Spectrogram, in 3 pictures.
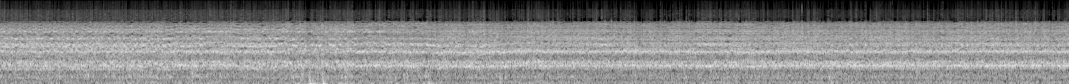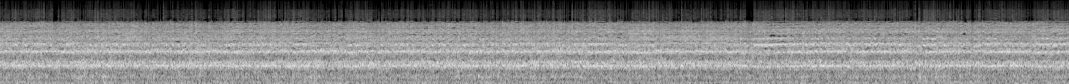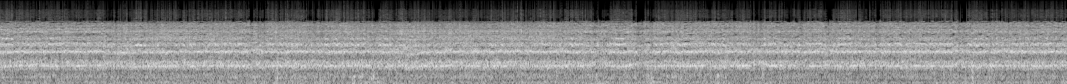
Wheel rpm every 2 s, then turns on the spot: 210, 220, 230, 230, 230, 230, 230, 230, 230, 230, 230, 230, 230, 230, 230, 230.
none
